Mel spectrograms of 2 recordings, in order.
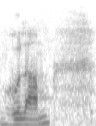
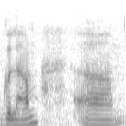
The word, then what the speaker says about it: ghulam: tricky for you it's it's actually ghulam but you can call it gulam we use this word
